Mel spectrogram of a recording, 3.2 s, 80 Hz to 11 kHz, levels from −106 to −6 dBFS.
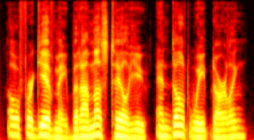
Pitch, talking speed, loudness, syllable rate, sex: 140 Hz, 205 wpm, -20 LUFS, 5.3 syllables/s, male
